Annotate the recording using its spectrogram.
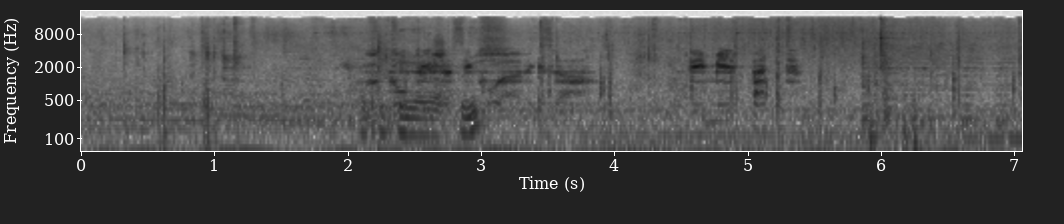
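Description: A young man talks calmly into a close microphone.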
